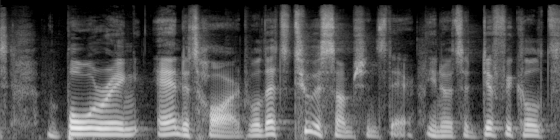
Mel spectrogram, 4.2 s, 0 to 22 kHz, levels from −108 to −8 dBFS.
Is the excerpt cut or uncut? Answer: cut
